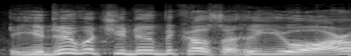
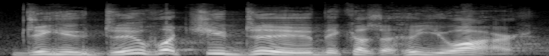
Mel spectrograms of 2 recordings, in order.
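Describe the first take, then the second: First: It is spoken at a normal, quicker pace. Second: It is spoken at a noticeably slower pace.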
